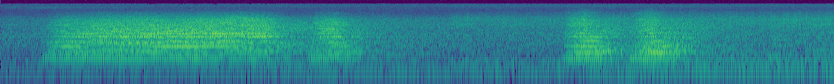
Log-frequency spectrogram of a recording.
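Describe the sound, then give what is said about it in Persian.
A train with its headlights on comes round a bend in the track between pine trees, rumbling as its horn blares in a long sustained blast, then sounds again in two shorter bursts over the steady roar of passing cars and the screech of iron. “چراغ جلوهای روشن، صدای قیش قیش آهن، بوی تند دود، صدای فریاد و دوباره صدای بو.”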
